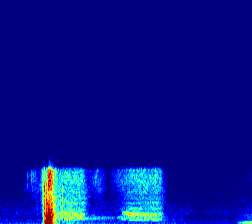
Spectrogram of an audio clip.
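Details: Rescued kitten in a Kagoshima shelter, taken in just before a typhoon, hissing in threat: one sharp, explosive broadband spit followed by a fainter, breathy hiss, then a second airy hiss about a second later, with a quiet room otherwise.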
